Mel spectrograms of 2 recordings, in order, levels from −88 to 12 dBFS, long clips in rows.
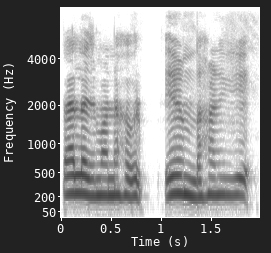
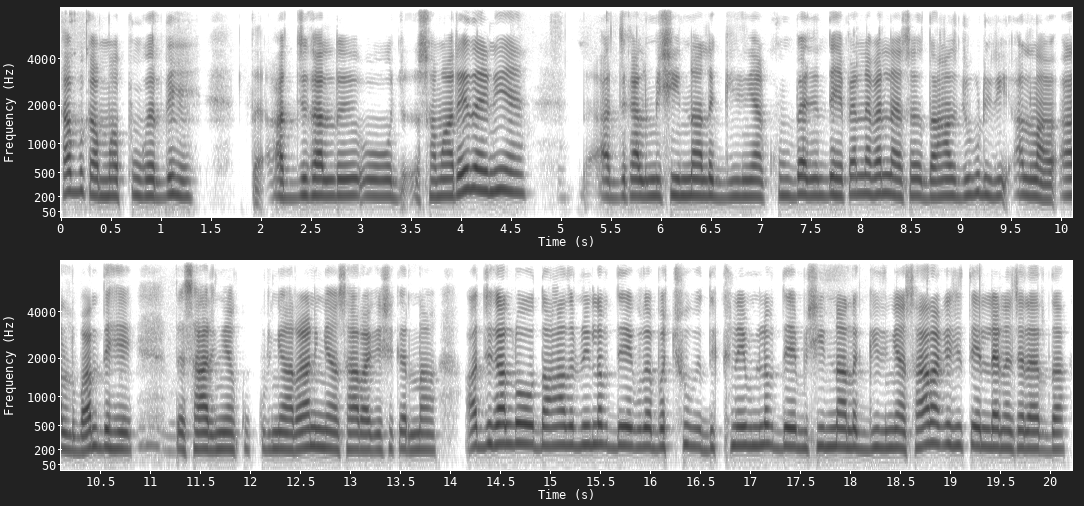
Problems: none marked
